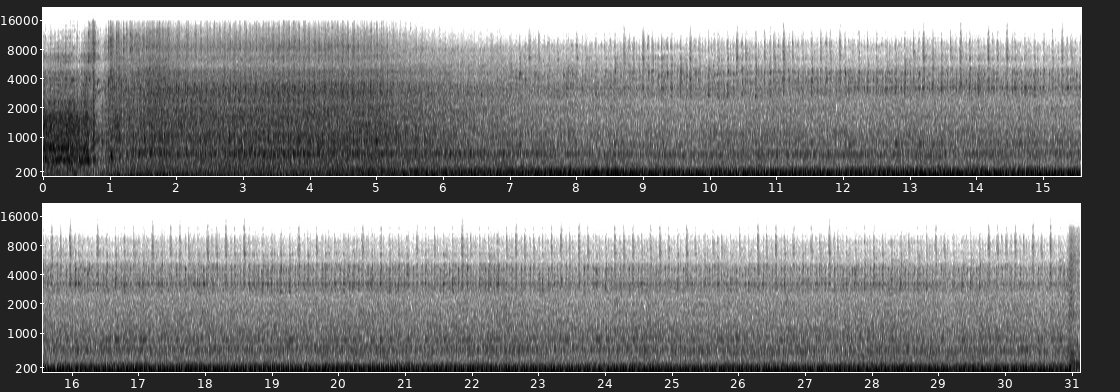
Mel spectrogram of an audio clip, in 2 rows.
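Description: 1934 Packard Eight's straight-eight flathead engine just started, running busier for the first few seconds before settling into a steady idle.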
